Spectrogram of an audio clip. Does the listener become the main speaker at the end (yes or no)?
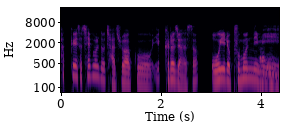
no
